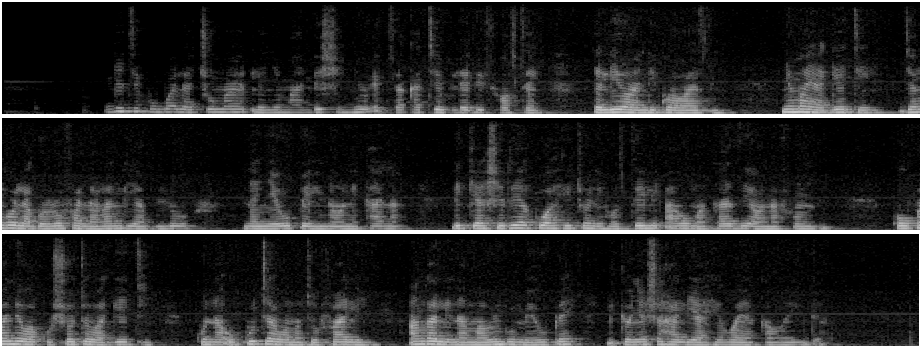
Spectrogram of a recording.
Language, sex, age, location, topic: Swahili, female, 18-24, Nairobi, education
